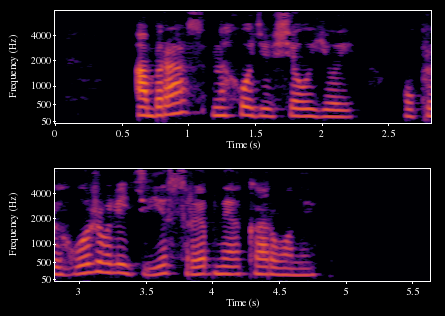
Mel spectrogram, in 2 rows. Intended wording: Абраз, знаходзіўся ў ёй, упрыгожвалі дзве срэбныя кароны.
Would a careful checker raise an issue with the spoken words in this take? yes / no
no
